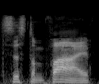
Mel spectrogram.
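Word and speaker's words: System V: So Unix Unix space system space V is pronounced System 5, but it's very, very frequently abbreviated S like SYSV, SysV.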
